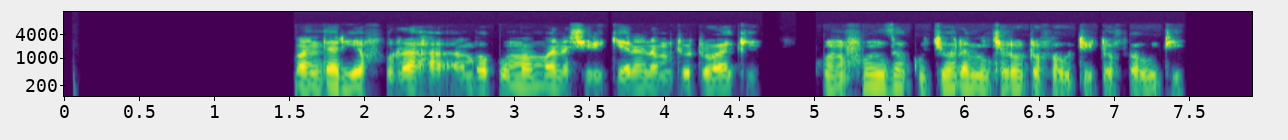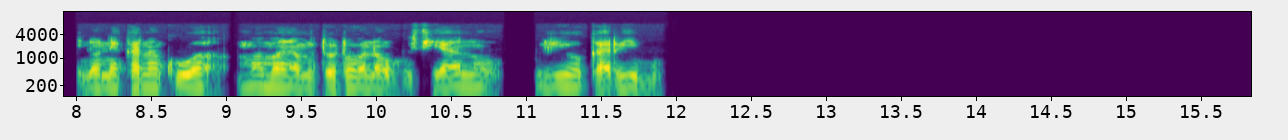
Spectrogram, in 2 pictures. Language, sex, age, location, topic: Swahili, male, 18-24, Nairobi, education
